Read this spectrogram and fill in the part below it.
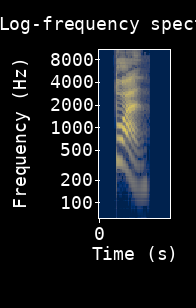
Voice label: "duan4", Chinese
